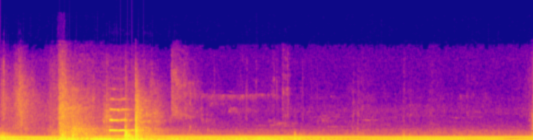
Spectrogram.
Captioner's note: door closes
